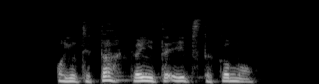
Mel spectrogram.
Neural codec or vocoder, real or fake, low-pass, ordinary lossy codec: none; real; 10.8 kHz; MP3, 32 kbps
